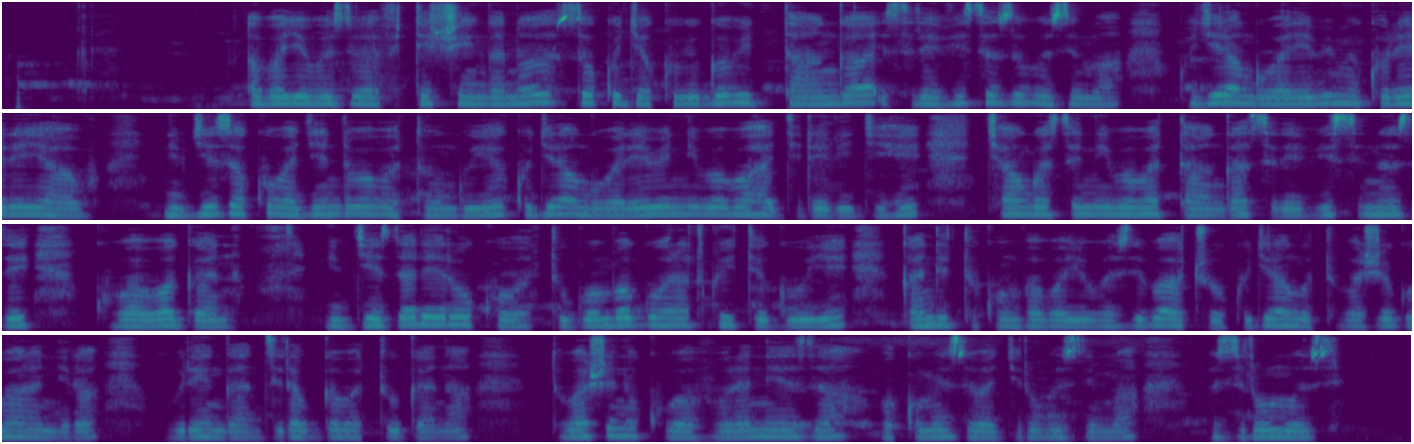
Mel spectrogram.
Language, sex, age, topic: Kinyarwanda, female, 18-24, health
